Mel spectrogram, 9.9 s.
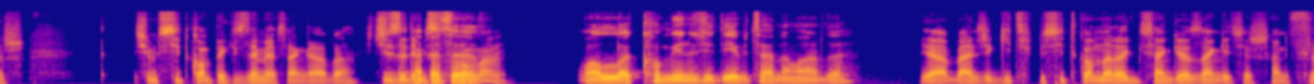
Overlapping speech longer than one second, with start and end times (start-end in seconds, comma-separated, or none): none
